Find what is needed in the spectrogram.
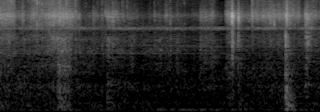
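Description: Faint handling noises: soft rustling, with a short sharp click near the end.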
